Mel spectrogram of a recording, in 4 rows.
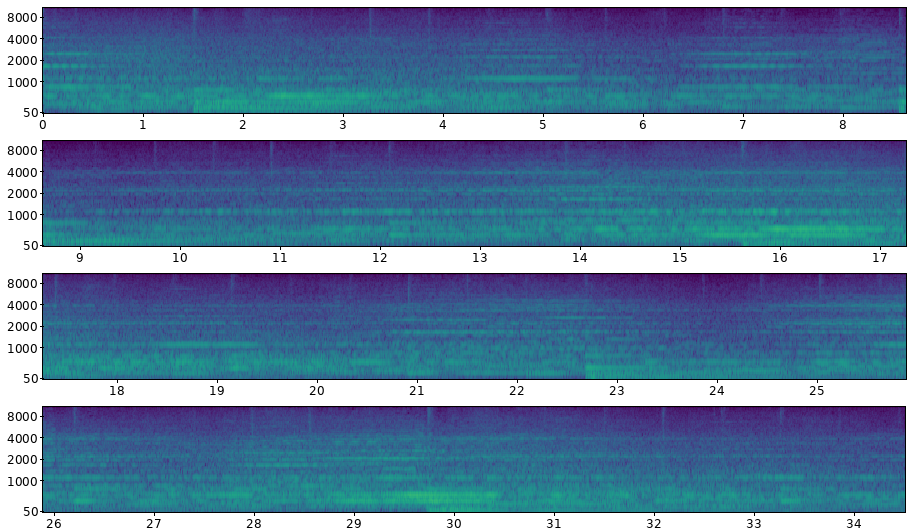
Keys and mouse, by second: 0.9 Tab, 3.2 KP_3, 6.8 Tab, 8.0 a, 8.9 g, 10.0 s, 13.0 click, 13.4 \, 14.3 Tab, 15.4 s, 17.5 g, 17.8 z, 19.7 g, 19.9 y, 21.6 middle click, 30.3 z, 31.0 z.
